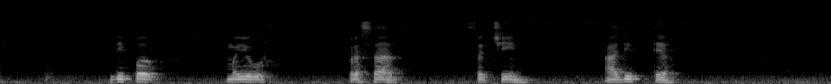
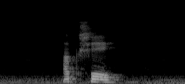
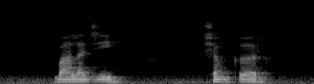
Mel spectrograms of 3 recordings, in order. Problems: constant background noise, low volume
